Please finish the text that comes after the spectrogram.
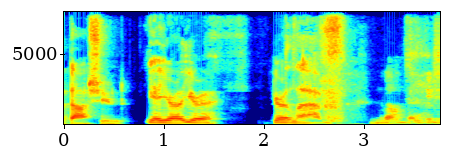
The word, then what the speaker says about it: Dachshund: But I'm pretty sure the German pronunciation is Dachshund. So it should be pronounced Dachshund. Yeah, it's Dachshund. It's Dachshund. No, I don't know if I'm pronouncing it right, though I do know if it is German, and I'm pretty sure it is, that is how you pronounce it.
